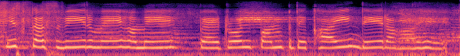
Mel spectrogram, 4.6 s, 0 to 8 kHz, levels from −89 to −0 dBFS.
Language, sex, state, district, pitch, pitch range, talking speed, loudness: Hindi, female, Madhya Pradesh, Bhopal, 330 Hz, 320-345 Hz, 130 wpm, -15 LUFS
